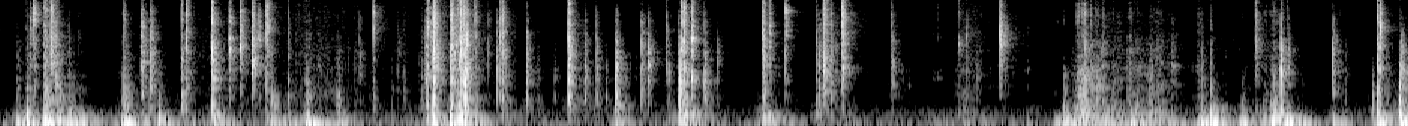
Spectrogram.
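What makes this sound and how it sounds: A crumpled sheet of aluminum foil is held in both hands and crinkled with the fingers close to the microphone. It gives dense bursts of sharp, bright crackles and snaps, with a brief steadier rustle near the end.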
